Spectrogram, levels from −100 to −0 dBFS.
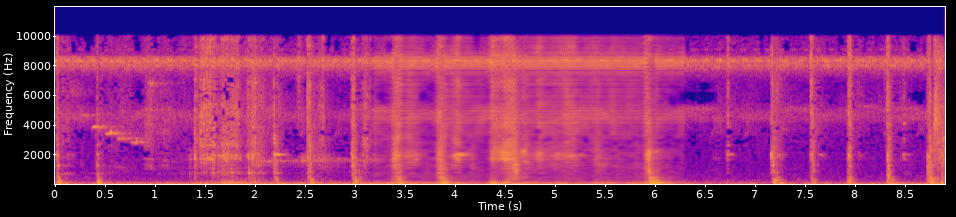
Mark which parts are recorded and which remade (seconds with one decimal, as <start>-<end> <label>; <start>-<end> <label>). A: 0.0-3.2 recorded; 3.2-6.3 remade; 6.3-8.9 recorded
